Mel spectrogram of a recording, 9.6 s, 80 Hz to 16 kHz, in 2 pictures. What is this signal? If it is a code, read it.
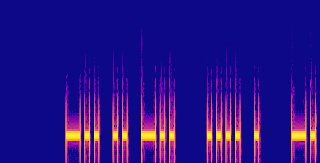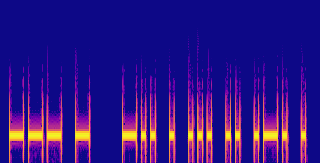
Morse code, heard as a keyed tone, about 17 wpm, 700 Hz. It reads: DID HE NOT DESIRE
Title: Sentences from Top 1100 Words 17wpm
